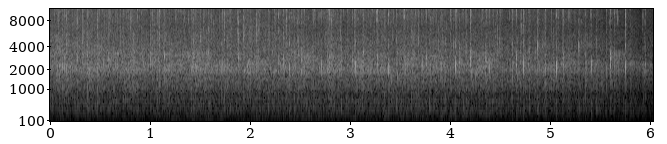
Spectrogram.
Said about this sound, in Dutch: En ergens moet het tijdens zo'n bijeenkomst als deze altijd een moment zijn om die mensen even te bedanken en een applaus te geven. Laten we daarmee beginnen. Applaus aan de mensen die dat gedaan hebben.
